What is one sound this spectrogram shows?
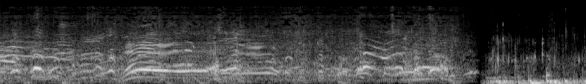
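Water splashes and churns as many swimmers thrash about.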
